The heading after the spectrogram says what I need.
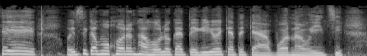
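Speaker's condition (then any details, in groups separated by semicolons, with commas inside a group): No condition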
